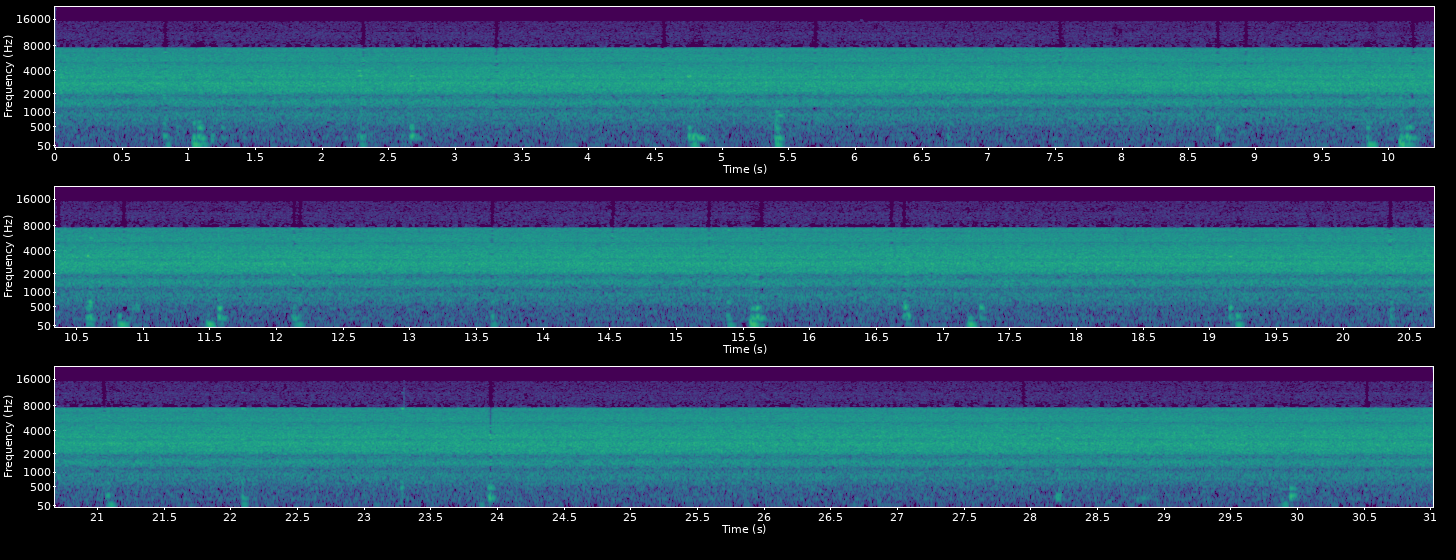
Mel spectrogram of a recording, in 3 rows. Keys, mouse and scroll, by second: 1.2-2.4 middle drag, 2.7-4.8 middle drag, 6.8-9.8 drag, 10.2 middle click, 11.7 click, 13.7-15.4 drag, 15.6-16.8 middle drag, 17.3-19.2 middle drag, 20.4 click, 22.3 click, 24.0-28.3 middle drag, 30.0-31.0 middle drag.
